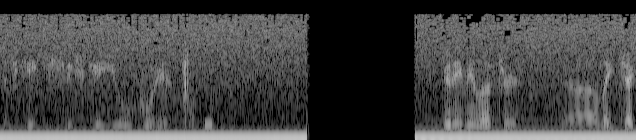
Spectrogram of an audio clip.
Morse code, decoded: none

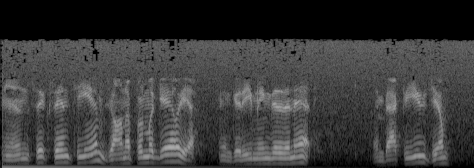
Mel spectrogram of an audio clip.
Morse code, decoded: none

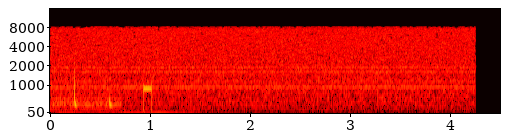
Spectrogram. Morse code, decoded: none

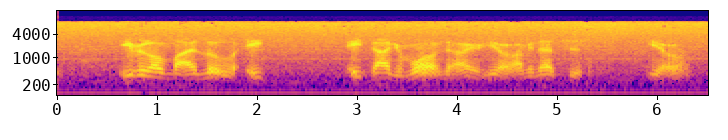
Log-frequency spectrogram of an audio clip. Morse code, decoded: none

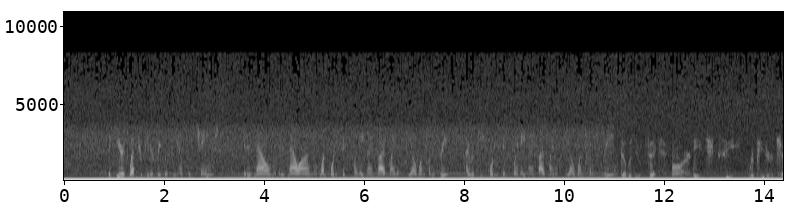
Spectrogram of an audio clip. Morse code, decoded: none

